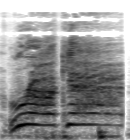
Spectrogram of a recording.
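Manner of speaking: high, loud attack call; attack shout. Acted. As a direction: yell the move name.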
